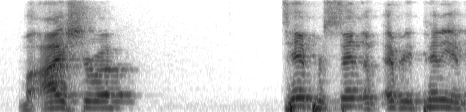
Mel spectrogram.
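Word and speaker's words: מעשר: Means tenth in the Hebrew. It's pronounced ma'ashara.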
